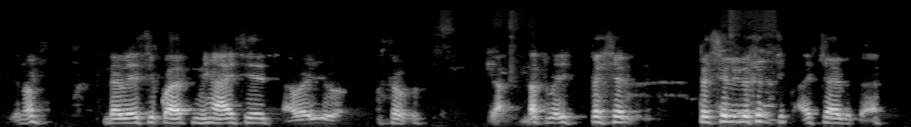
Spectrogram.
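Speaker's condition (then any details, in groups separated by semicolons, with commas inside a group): Cerebral palsy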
